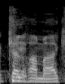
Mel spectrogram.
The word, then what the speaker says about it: K-drama: qui drama, je le prononce comme ça. – K-drama, K-drama.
